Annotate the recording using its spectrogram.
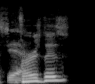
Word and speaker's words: Verzuz: Verzuz. They're trying to be cool and hip, so they make the S's Z's.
